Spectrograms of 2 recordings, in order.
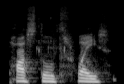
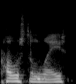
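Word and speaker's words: Postlethwaite: Um, as Lennena said, like I think Jude Posel, Postal Tweight is what how you really pronounce his name, not Postal Wait.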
